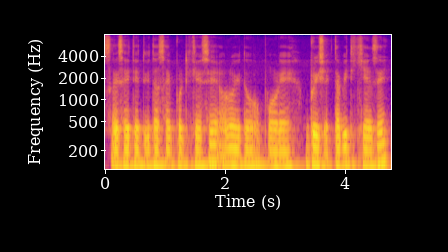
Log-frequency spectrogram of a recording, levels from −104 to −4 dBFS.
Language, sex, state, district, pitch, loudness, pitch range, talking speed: Nagamese, male, Nagaland, Kohima, 100 Hz, -16 LUFS, 100-105 Hz, 215 wpm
